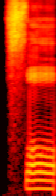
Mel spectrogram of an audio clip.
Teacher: So, 6 harakat pada sa ni. Sad. Kita tutup dia dengan adanya qalqalah. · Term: qalqalah kubra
